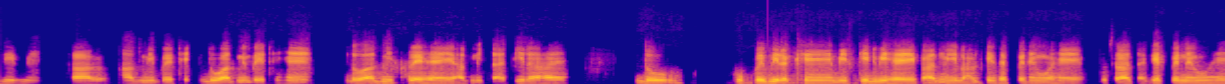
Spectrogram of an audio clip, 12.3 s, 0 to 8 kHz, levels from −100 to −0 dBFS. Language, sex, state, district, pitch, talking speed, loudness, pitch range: Hindi, male, Bihar, Kishanganj, 130 Hz, 195 wpm, -20 LUFS, 125-135 Hz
